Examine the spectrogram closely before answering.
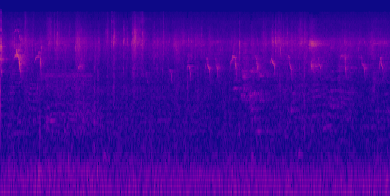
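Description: Baby chick peeping over and over: short, high, falling cheeps, a couple of times a second.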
